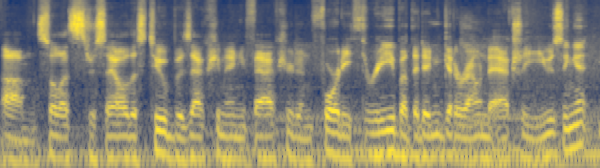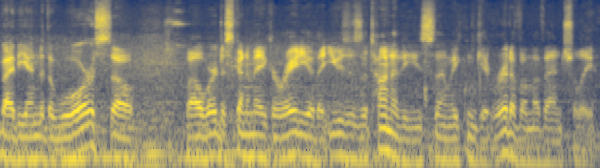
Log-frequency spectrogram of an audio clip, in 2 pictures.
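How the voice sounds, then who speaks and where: A man's voice: lowish voice, brisk. A man giving casual, unscripted commentary on hands-on repair work, thinking aloud in an offhand, dryly joking way. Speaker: host of radio repair videos. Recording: steady background noise, ambient sound.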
